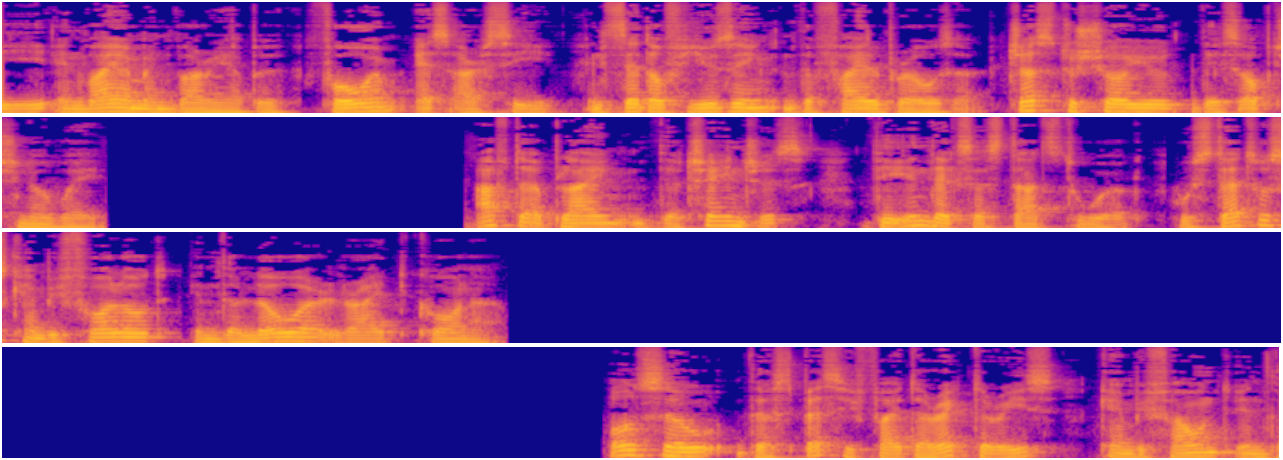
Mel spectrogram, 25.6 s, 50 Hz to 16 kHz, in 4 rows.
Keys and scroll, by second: 0.6-2.7 typing, 4.0-7.3 typing.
